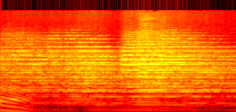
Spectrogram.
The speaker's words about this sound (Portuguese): Ouvinte, preste atenção. Aumenta o volume do rádio. Vamos ouvir os sinos da maior basílica do mundo.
